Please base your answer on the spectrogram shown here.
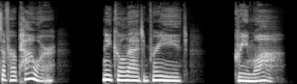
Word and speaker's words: grimoire: Nicolette breathed, grimoire, the proper French pronunciation. The British version sounded more, well, grim.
